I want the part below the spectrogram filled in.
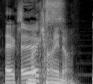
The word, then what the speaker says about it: ex Machina: It's actually pronounced ex Machina.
